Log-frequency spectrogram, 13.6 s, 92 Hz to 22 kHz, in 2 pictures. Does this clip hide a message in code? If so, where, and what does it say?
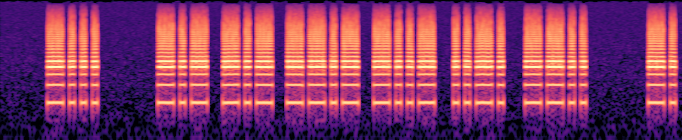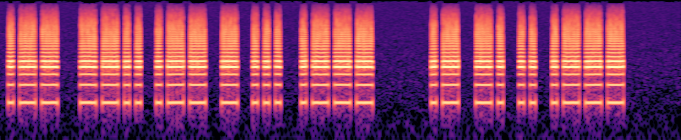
Yes: Morse code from 0.4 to 13.1 s, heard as a buzzer, hand-sent with a paddle, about 21 wpm. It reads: B KKQXFZ NWZWTSJ ANIJ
